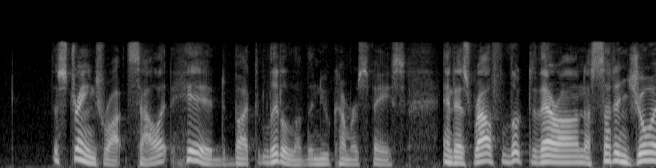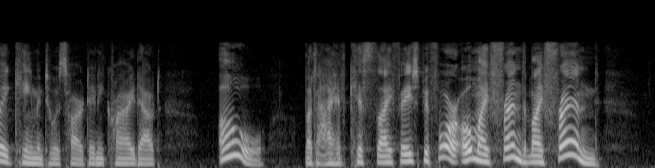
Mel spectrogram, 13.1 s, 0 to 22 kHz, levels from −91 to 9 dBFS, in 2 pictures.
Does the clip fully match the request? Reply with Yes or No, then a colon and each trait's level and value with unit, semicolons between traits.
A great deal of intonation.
Yes: wide, 6.9 semitones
